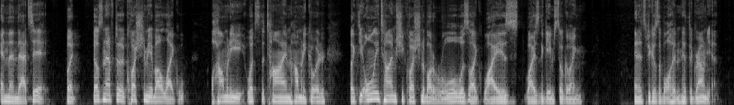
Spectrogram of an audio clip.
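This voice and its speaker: A very fast man with an American accent, medium pitch, ordinary pitch variation and very even loudness, on a very clean recording with a silent background. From US Midwest (Green Bay, Wisconsin). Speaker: esports caster and TV host. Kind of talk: casual chat.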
